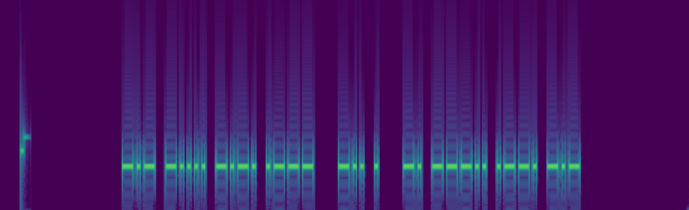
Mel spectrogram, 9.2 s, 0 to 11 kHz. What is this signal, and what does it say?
Morse code, heard as a keyed tone, about 25 wpm, 700 Hz. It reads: K6CJ DE N8PK
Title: USA Callsign DE Callsign - 4 Characters - 25wpm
